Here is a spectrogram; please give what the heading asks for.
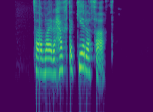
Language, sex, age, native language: Icelandic, female, 20-29, Icelandic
